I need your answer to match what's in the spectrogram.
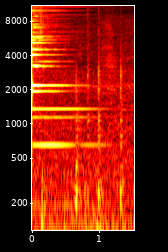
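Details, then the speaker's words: Daikin R410A air conditioner: fan turns very slowly, pipe dry with no condensation, not cooling; compressor not running with intermittent hum that cuts out, from a failed capacitor being replaced. "dan ada suara dengung sesekali dari kompresor, teman-teman."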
